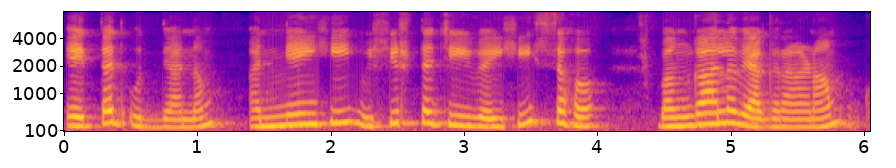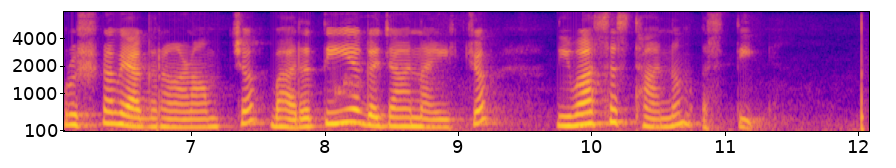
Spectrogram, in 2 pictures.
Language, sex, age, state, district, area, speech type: Sanskrit, female, 60+, Maharashtra, Wardha, urban, read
